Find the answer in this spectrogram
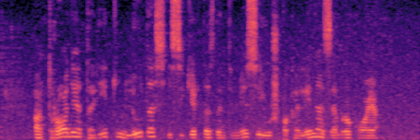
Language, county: Lithuanian, Vilnius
